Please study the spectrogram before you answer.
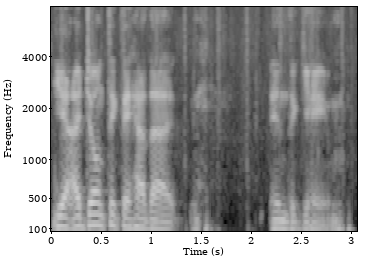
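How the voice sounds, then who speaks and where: Low-voiced man streaming a game. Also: expressive, unhurried, slight background noise. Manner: rambling, with frequent fillers. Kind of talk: casual live-stream commentary.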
